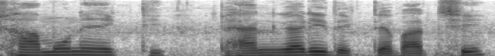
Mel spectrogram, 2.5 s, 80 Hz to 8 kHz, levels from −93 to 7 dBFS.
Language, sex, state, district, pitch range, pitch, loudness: Bengali, male, West Bengal, Cooch Behar, 120-160 Hz, 145 Hz, -16 LUFS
